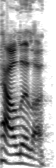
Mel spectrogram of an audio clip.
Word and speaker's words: Paolilla: So I know that this bitch's name is Christine Paolilla.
